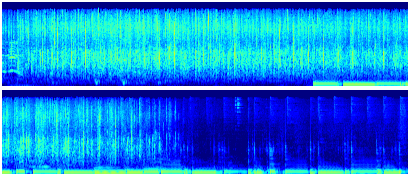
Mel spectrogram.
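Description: Loud, dense audience applause welcoming a jazz singer lasts about twelve seconds. Low piano chords enter partway through and carry on alone after the clapping dies away.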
